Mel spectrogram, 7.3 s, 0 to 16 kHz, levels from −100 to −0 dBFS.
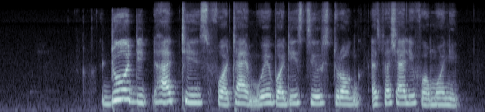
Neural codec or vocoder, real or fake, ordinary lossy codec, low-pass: vocoder, 48 kHz, 128 mel bands, Vocos; fake; none; 14.4 kHz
